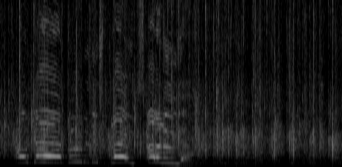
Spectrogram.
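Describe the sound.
An audience claps steadily to the Lord at a church service, a dense wash of applause, while voices shout and cheer over it before the clapping carries on alone.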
